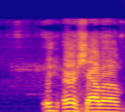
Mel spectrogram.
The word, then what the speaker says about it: Urshela: Is Urshela? Urshela. That's literally what the Yankees were calling him all year, and I'm sure they talked to him how he wanted to be pronounced.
